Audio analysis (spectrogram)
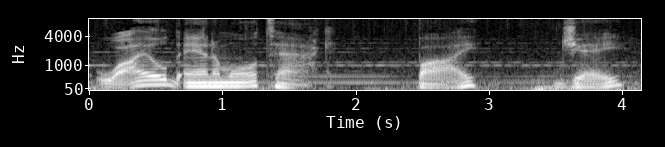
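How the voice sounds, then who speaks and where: A man's voice: fairly low pitch, lively intonation, drawn-out words, a little mellow. A man reading a listener's horror story as scripted narration, with faint music and rain behind him.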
